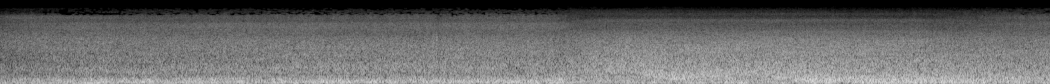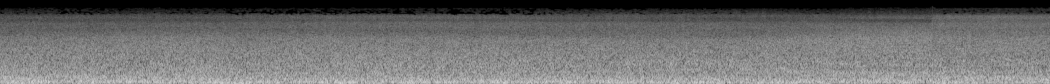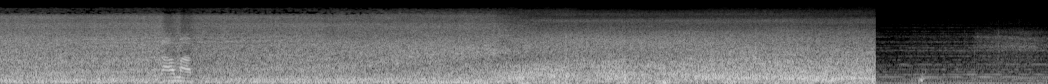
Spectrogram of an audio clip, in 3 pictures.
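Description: Waterfall rushing steadily and loudly, likely the Giessbach falls; the sound shifts slightly at cuts about 6, 20 and 26 seconds in.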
